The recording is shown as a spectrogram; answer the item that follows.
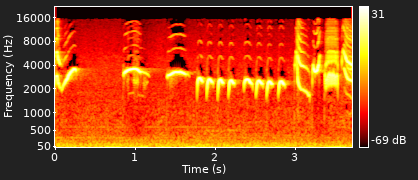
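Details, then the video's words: ['White-rumped shama singing filler material to prompt other shamas: clear upslurred whistles, then eight quick identical hooked notes in a row, ending in a tumbling burst of high chatter.'] "isan muray bagus,cocok buat pancingan gacoran muray batu isiann mewahh"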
